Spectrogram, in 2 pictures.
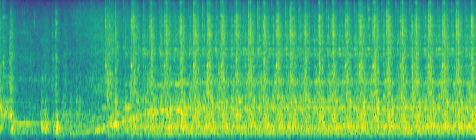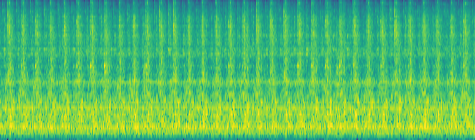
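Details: Embroidery machine stitching the placement stitch of an in-the-hoop wallet design: quick, even needle clatter at about three and a half stitches a second at a steady pace; stitching normally.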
